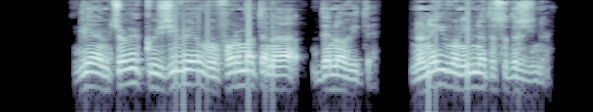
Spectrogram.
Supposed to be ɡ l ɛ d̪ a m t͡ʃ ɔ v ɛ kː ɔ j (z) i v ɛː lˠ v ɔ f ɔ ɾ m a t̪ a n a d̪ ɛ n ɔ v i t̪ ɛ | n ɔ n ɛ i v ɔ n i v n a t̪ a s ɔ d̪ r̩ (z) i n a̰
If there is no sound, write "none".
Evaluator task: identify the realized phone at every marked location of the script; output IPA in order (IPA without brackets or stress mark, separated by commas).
ʒ, ʒ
